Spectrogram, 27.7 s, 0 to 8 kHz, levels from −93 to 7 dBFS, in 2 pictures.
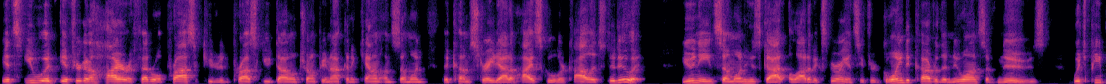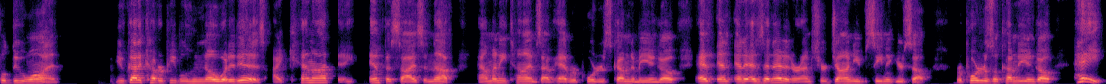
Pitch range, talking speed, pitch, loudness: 135-175 Hz, 220 wpm, 155 Hz, -27 LUFS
